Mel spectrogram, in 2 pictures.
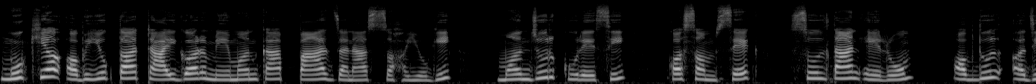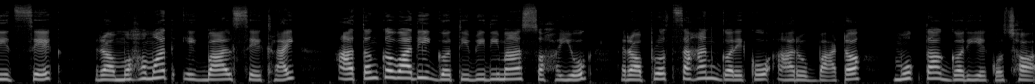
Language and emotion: Nepali, neutral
